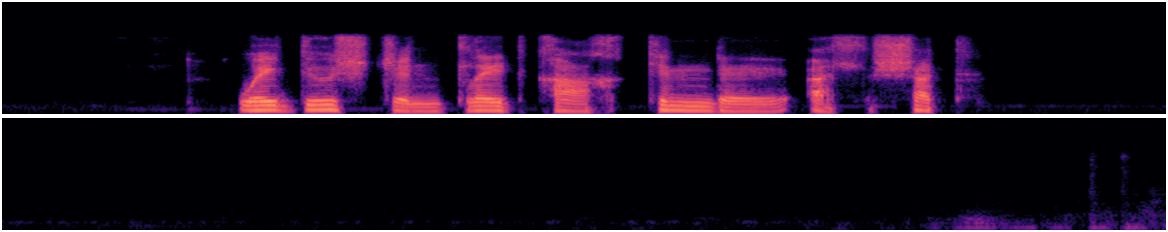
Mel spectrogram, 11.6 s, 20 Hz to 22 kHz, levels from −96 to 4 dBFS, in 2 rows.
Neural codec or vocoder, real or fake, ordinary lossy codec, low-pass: none; real; Opus, 16 kbps; 7.2 kHz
